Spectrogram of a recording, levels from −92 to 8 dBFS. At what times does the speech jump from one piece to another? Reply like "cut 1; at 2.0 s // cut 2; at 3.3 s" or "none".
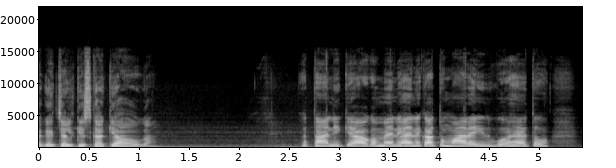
cut 1; at 3.6 s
